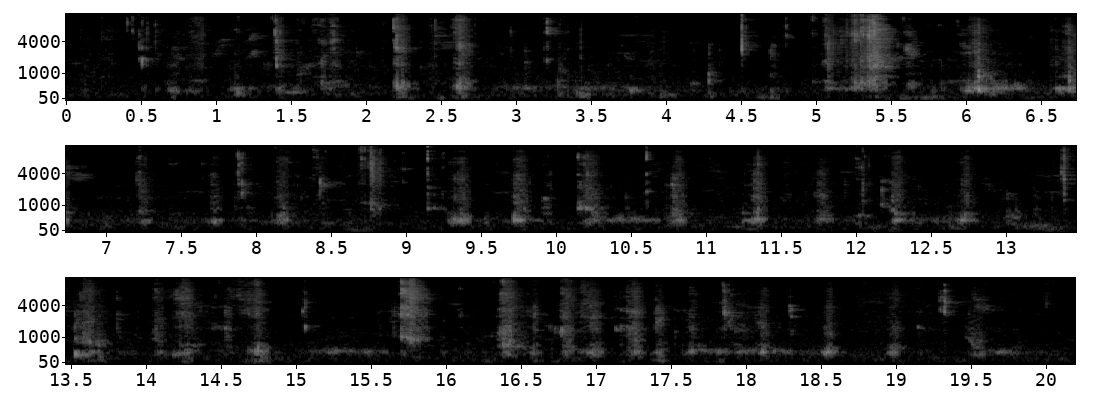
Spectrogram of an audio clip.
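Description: A person chewing and biting crunchy raw cucumber close to the microphone: irregular wet crunches and mouth sounds, with a few louder crunches.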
